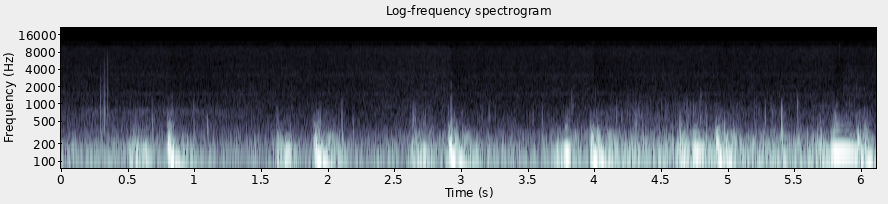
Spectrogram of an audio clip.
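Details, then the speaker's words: Tricuspid regurgitation murmur in a woman; low heartbeats near 56 a minute with a distinctive honking murmur that swells and fades with breathing, accentuated by ventilatory effort. "now we're going to hear the murmur a little bit better note it's changed with her ventilatory effort and the character of the murmur is very distinctive it's accentuated by her ventilatory effort because of the increase in right ventricular blood volume"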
